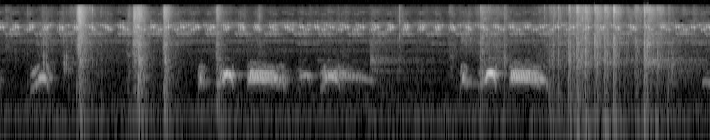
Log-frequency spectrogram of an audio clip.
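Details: Cooing spotted dove (cu gáy thổ) just starting up: sparse, low hooting coo phrases with an accented first note, broken by sharp knocks and rustling clatter, while a continuous high-pitched insect buzz pulses in the background.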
